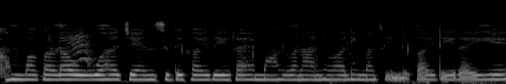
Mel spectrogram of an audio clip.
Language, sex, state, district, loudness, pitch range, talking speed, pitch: Hindi, female, Bihar, Vaishali, -37 LUFS, 220-225 Hz, 200 wpm, 220 Hz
